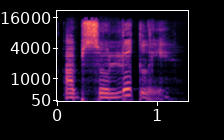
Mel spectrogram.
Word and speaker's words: absolutely: The pronunciation wise um the tip here is that you stress on the third syllable. The third syllable is l absolutely absolutely. So you stress on that you say it like that.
